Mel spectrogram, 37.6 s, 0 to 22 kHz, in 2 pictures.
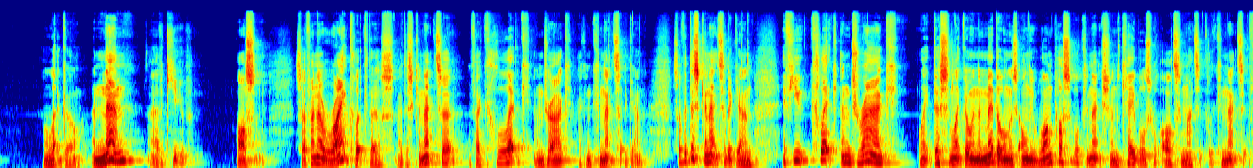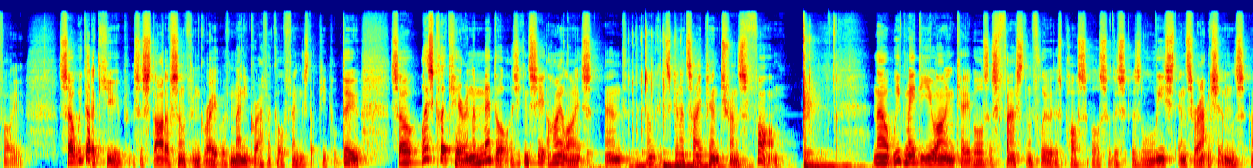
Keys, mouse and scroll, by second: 6.0 right click, 7.7 click, 11.1 right click, 12.4 click, 18.7 click, 19.7 right click, 21.7 click, 27.3 click, 28.0-29.5 typing, 30.9 Return.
